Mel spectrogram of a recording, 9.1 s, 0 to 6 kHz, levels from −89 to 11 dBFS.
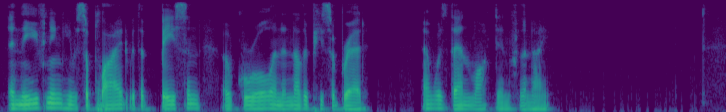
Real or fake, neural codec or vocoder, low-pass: real; none; 5.4 kHz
